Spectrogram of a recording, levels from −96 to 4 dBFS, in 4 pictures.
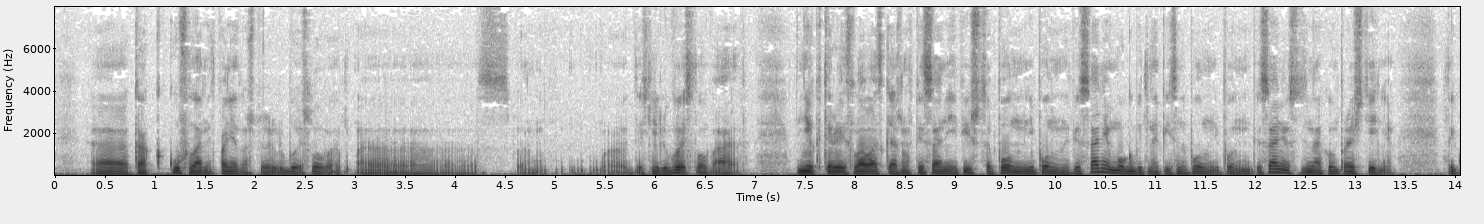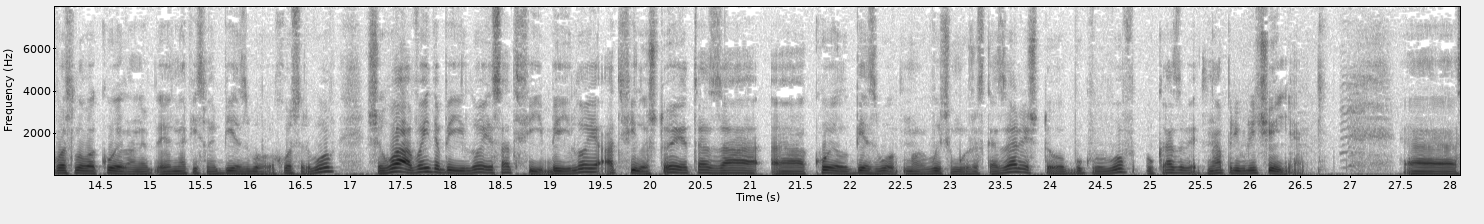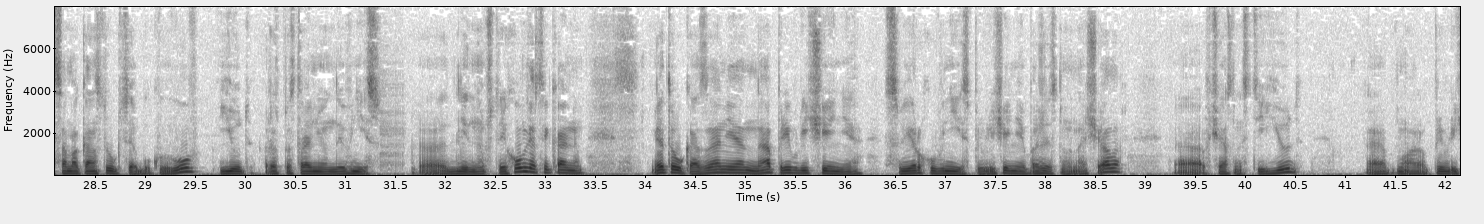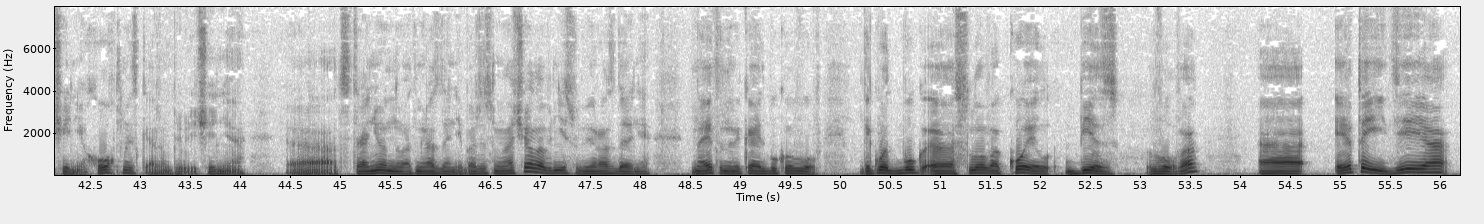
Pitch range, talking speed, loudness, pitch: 95-115 Hz, 130 wpm, -20 LUFS, 100 Hz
